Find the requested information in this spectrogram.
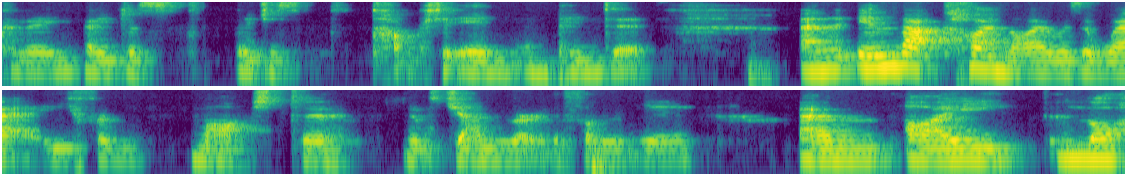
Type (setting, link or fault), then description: link, video call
